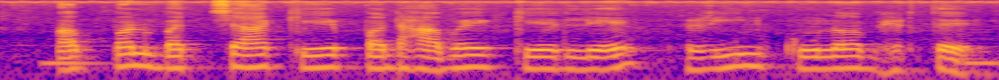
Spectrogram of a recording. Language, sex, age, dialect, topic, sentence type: Maithili, male, 18-24, Angika, banking, question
